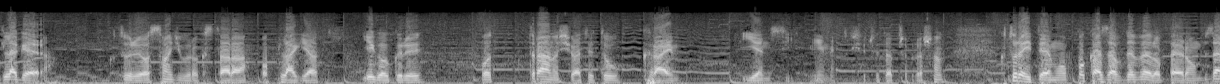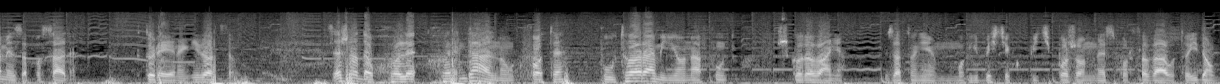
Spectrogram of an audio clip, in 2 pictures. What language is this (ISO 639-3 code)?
pol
